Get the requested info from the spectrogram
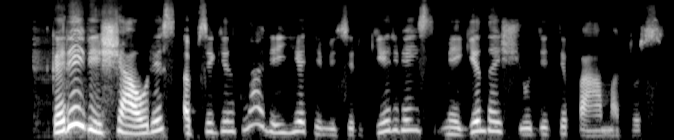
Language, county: Lithuanian, Tauragė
